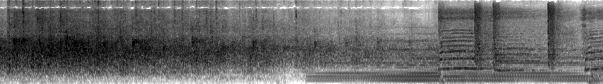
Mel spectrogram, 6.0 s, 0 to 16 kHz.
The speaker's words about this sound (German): Ihr habt den Applaus gerade gehört. Seit dem 9. Oktober, seit der Aufstellungsversammlung, ist es ganz offiziell.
